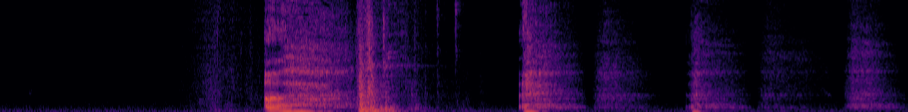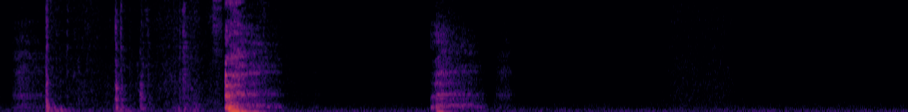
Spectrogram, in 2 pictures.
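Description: A boy's voice grunting and exhaling hard with effort, a string of short falling grunts as he pushes through sit-ups on an exercise bench. The first grunt, about a second in, is the longest and loudest; the last comes near the end.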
